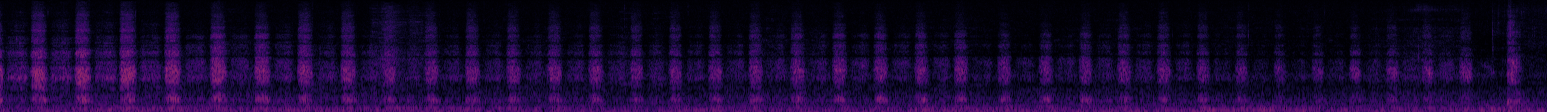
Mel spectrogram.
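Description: A dog pants quickly and steadily close by.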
